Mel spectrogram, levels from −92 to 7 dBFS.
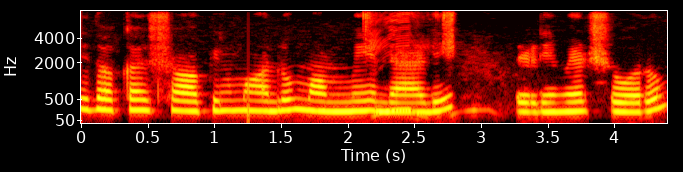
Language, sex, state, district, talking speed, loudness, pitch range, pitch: Telugu, female, Andhra Pradesh, Visakhapatnam, 125 wpm, -19 LUFS, 210-240 Hz, 225 Hz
